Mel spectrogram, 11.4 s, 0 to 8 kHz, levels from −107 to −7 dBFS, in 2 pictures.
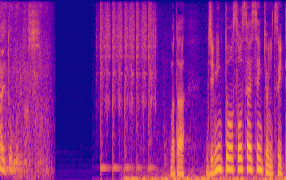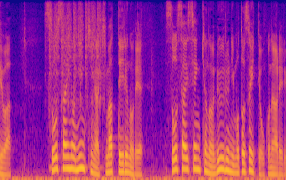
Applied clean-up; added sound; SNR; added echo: none; Rattle (instrument); 17 dB; none.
